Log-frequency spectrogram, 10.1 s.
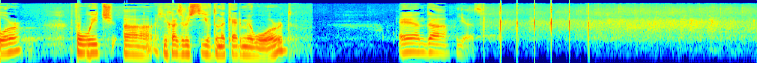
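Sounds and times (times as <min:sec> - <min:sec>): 
speech: 0:00.0 - 0:00.4, 0:01.0 - 0:04.1, 0:05.3 - 0:06.6
group applause: 0:06.4 - 0:10.0
sharp claps: 0:06.4 - 0:10.0.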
